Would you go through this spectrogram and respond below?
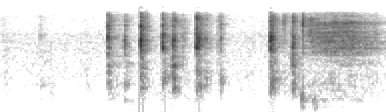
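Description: Keystrokes on a computer keyboard come in two quick, close bursts of sharp clicks separated by a short pause, quiet and alone with no voices.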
